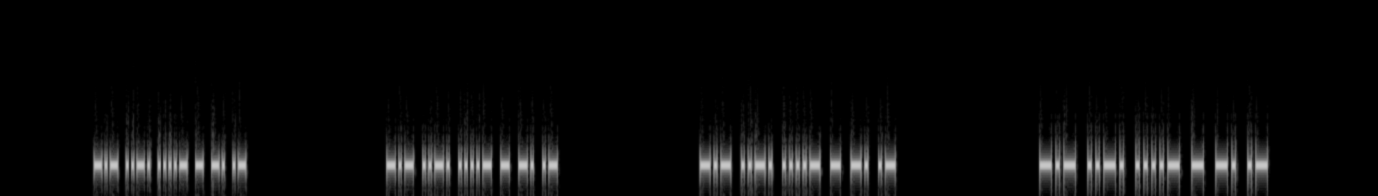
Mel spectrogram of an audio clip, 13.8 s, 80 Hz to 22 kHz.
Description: Morse code, heard as a keyed tone, about 36 wpm, 700 Hz. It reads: KF4TNA KF4TNA KF4TNA KF4TNA
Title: Speed Racing - USA 2x3 Call Signs 30wpm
